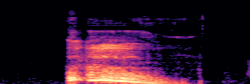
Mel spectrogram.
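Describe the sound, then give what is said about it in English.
A single low throat clear lasting about a second. It opens with a sudden rough burst, and its pitch sinks steadily before it stops abruptly. Quiet, with silence on either side. “Let me clear my throat”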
